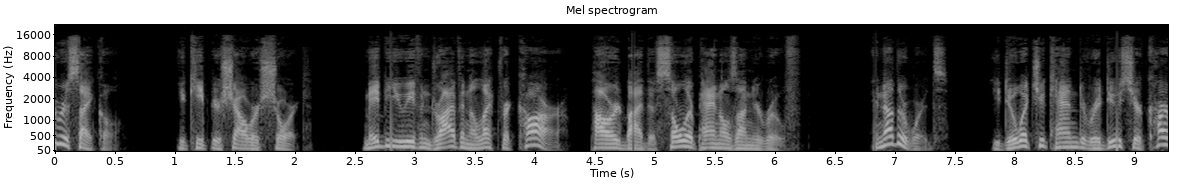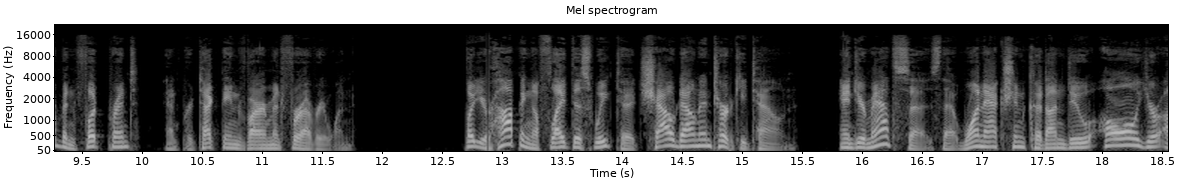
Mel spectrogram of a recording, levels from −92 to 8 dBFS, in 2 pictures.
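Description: Gaps at joins of encoded pieces break the speech at 2.79, 4.80, 6.82, 8.84, 10.85, 12.87 and 14.88 s, roughly every 2 s. The audio was encoded as separate pieces and joined without trimming, so each encoder's start-up delay and final-frame padding survive as silence. Each dropout lasts 16 ms, with edges smeared by the codec, and the speech then resumes exactly where it stopped, producing a regular stutter.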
